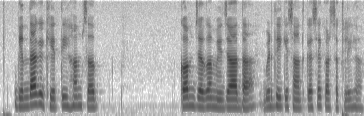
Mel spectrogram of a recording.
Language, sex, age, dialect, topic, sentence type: Magahi, female, 31-35, Western, agriculture, question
